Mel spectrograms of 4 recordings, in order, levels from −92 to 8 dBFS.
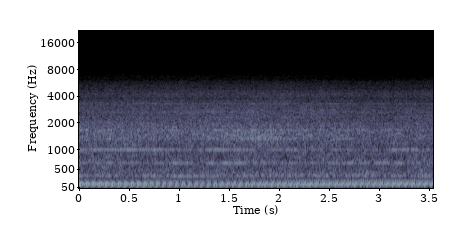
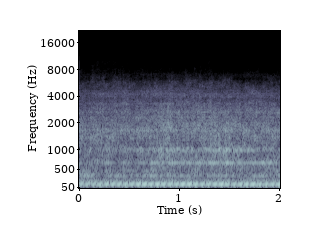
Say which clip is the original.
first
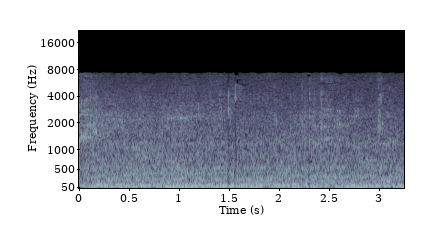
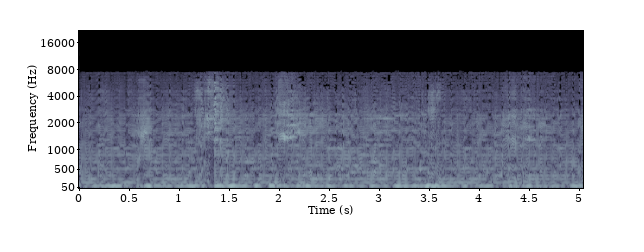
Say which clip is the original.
first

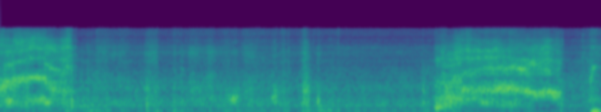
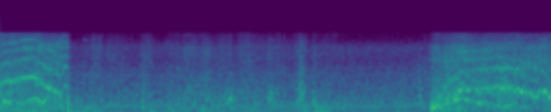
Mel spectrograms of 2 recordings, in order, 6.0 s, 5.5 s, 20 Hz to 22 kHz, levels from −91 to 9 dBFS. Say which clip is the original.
second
